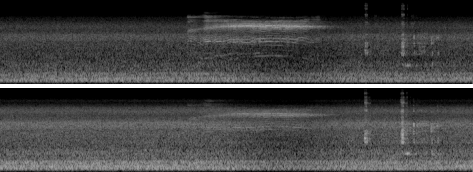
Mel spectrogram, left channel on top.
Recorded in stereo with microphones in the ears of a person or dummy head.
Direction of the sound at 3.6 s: 35° right (ahead or behind).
